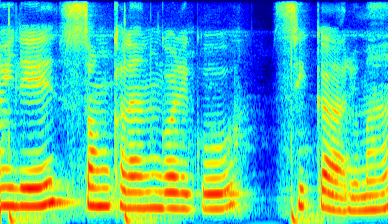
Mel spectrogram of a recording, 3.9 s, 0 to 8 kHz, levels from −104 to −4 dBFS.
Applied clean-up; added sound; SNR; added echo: none; Thump, thud; 17 dB; none.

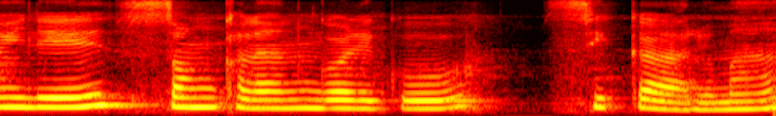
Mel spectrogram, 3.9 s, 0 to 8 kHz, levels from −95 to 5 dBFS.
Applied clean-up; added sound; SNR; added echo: none; none; none; none.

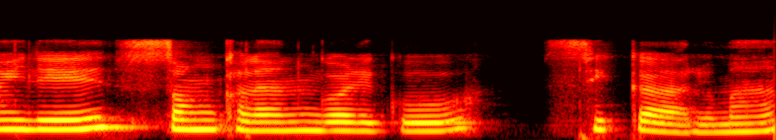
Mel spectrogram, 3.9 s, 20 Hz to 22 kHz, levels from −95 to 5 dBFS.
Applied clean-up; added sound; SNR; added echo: neural mask model DeepFilterNet 3.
